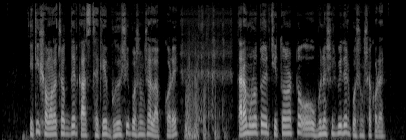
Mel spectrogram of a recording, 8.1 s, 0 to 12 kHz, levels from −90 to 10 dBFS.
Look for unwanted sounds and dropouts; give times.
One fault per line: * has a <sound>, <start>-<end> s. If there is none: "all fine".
* has a laugh, 3.7-4.6 s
